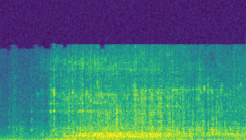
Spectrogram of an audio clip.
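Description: Faint scratching of a board being drawn on, starting about half a second in, as a new graph is sketched.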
